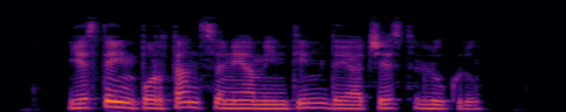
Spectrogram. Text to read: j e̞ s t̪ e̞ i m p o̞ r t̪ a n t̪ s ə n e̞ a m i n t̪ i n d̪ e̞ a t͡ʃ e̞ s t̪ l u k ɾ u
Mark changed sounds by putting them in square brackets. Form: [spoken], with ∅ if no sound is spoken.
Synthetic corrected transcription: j e̞ s t̪ e̞ i m p o̞ r t̪ a n t̪ s ə n e̞ a m i n t̪ i [m] d̪ e̞ a t͡ʃ e̞ s t̪ l u k ɾ u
